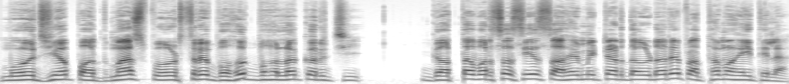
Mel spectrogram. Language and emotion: Odia, happy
